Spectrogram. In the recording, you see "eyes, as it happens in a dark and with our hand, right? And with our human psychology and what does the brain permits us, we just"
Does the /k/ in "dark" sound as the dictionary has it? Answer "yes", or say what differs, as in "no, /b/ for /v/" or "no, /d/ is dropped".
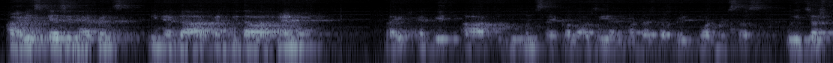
no, /k/ is dropped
